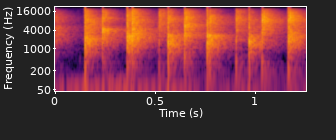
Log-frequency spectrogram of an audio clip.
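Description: round of applause

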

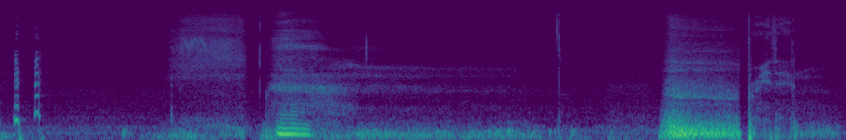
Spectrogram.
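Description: heavy mouth breathing

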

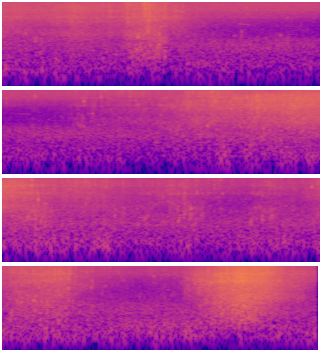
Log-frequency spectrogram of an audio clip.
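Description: ocean waves and surf

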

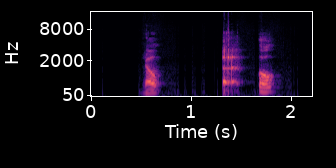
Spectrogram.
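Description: burp

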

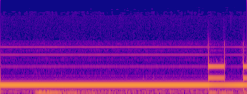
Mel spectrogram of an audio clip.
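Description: telephone dialing tones

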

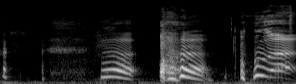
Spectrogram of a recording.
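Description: cough

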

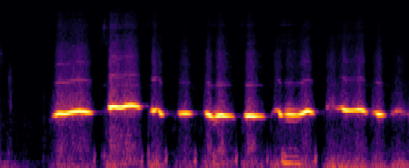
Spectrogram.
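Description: person whistling a tune

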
